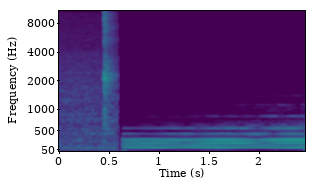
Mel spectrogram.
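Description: A single finger snap about half a second in, then an abrupt cut to ambient synthesizer music holding one sustained chord.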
